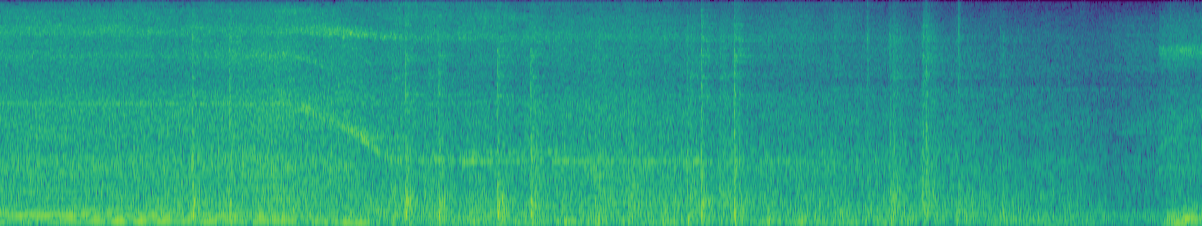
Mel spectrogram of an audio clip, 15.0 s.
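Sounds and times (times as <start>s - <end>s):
diesel train engine and wheels: 0.0s - 15.0s
wheel squeal: 2.6s - 8.0s.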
